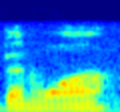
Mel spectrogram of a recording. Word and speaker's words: Benoit: I said, I don't remember who Big C is, and I don't know this Chris Benihana? What'd you call him? – Well, it's spelled like Benoit, but it's pronounced Benoit.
